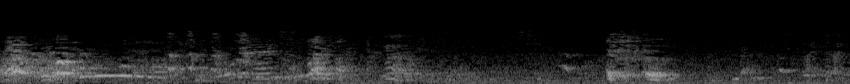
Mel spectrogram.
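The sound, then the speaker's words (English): A human voice mimics a barking dog, letting out several short, rough yips and woofs in uneven bursts, mixed with grunting vocal noises on a dull, muffled recording. “Fully 10% of the recording is taken up with grunts, moans, yicks, and the imitation of animal sounds, of which the most often repeated is that of a barking dog.”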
